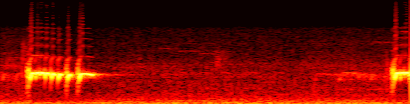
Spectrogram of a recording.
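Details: Local Muria zebra dove song used to coax reluctant birds into singing. One fast, bubbling coo phrase fades into a long trailing note. A second phrase begins after a pause, over a faint low rumble.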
